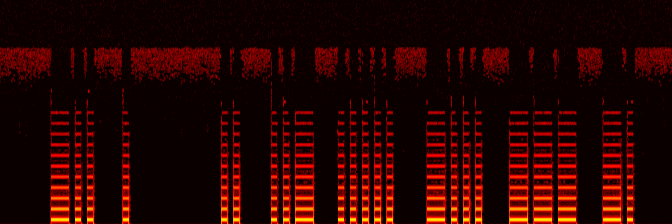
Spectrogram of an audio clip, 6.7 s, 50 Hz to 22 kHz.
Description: Morse code, heard as a keyed tone, about 20 wpm, spaced as for 16 wpm, 520 Hz. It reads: DE IU5BON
